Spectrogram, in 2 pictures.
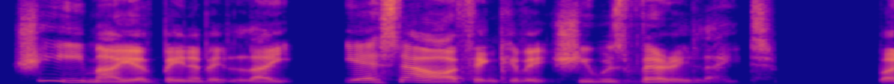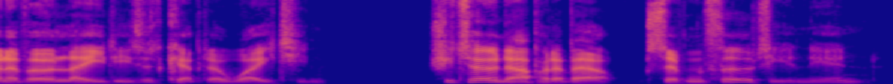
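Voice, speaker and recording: A man's voice: on the low side, sing-song, normal speed, bright, forceful tone, no echo, clean studio sound. A man voicing a shifty thirty-five-year-old small-time crook, defensive and evasive, in an audiobook mystery. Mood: evasive, indignant.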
